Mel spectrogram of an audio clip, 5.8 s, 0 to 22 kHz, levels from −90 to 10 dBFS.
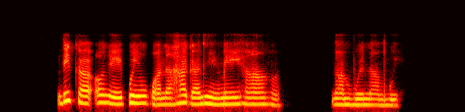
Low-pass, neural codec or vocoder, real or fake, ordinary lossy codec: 7.2 kHz; codec, 16 kHz, 1.1 kbps, Voila-Tokenizer; fake; Opus, 16 kbps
